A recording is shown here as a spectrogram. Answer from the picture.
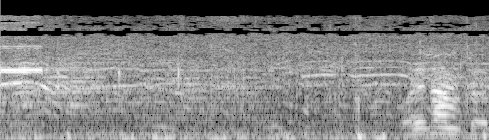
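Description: Wind rumbling on the microphone during a beach volleyball rally, with short calls from the players. A sharp knock about two seconds in fits the ball being played.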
